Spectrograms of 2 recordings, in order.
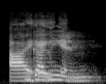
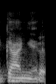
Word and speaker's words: Ghanaian: How do you say it? Ghana. I know it's GANIA. Ghanaian. Ghanaian. Okay, Ghanaian.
